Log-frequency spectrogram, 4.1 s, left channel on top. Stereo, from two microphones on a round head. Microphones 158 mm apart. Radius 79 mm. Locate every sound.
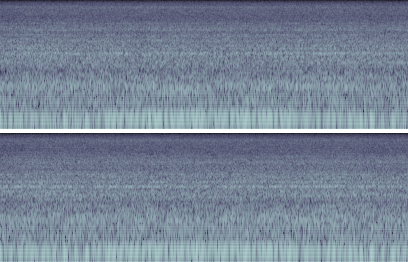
0.0 s an engine running: 10° left (ahead or behind), 3 m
